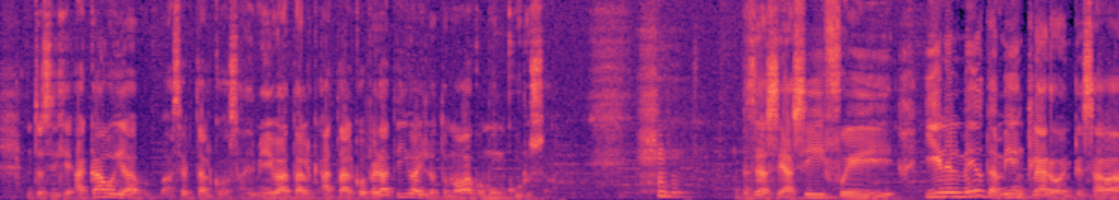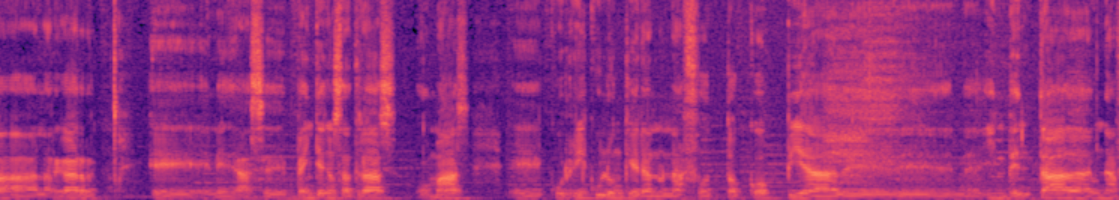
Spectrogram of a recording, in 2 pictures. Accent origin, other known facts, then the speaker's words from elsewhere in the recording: Palo Santo, Formosa, Argentina; en el monte formoseño donde yo nací, en una localidad que se llama Palo Santo, cuando era chiquito era muy común escuchar los radioteatros o la película que llegaba al pueblo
